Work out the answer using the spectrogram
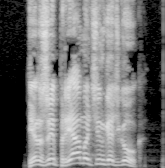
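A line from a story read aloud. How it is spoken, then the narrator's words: Shouting again. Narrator (Russian): закричал опять Зверобой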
